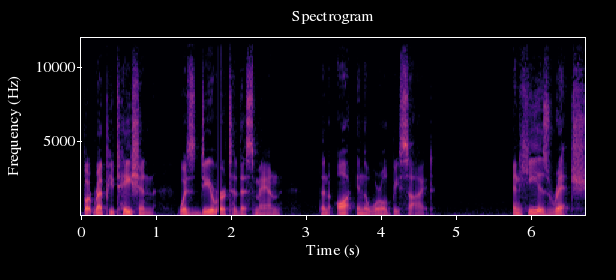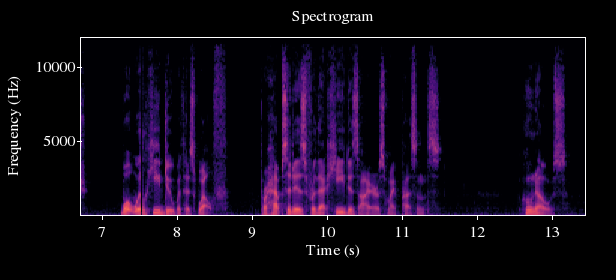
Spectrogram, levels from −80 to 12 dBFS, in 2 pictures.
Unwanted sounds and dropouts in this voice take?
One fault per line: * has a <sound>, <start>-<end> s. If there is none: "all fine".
* has a dropout, 1.8-1.9 s
* has a dropout, 7.5-7.5 s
